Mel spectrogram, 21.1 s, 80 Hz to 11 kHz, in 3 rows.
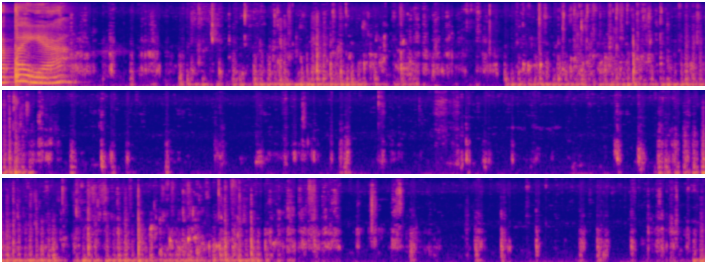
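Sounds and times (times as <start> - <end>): spoon stirring batter in bowl: 0.1 - 21.0.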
